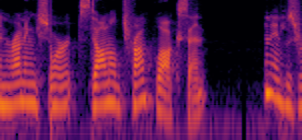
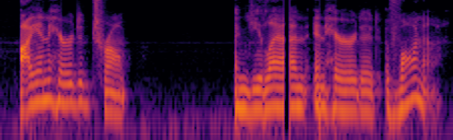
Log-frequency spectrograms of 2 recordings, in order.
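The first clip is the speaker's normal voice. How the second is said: plain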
